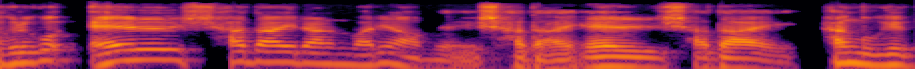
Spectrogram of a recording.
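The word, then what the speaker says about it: שַׁדַּי: 그 뭐 거꾸로 한 거 같은 이런 표시가 이게 샤 바음이 납니다. 이게 샤. 그리고 여기에 이게 짝대기 하나 있는게 아 발음이 나는 거야. 이게 해서 샤 이렇게 기억 이렇게 돼 있는 건 요거 다 발음이 나는 거야. 다 여기 짝대기 하나니까 아 바람이 나니까 다 샤다 이게 이거는이 바음이고 샤다이 이렇게 되는 거야.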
